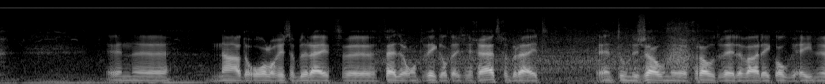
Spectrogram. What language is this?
Dutch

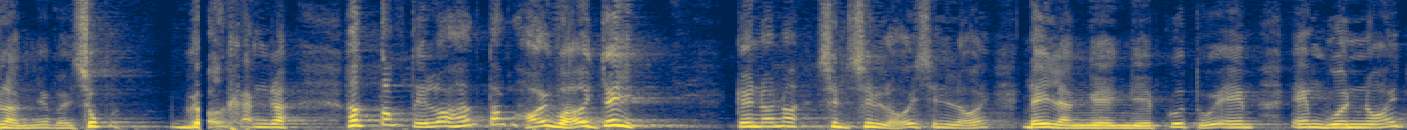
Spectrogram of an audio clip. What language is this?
Vietnamese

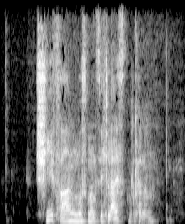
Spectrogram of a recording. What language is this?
German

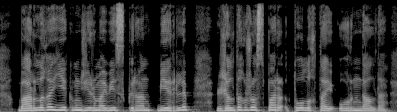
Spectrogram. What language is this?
Kazakh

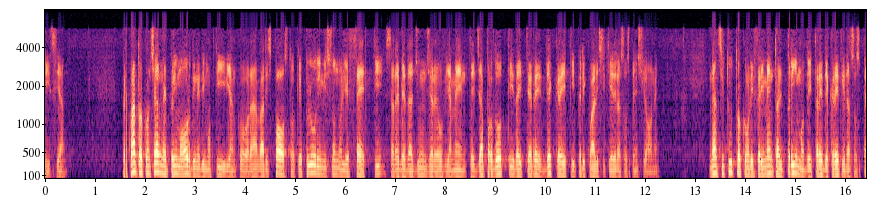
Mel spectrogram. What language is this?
Italian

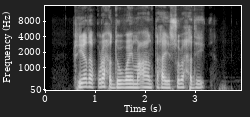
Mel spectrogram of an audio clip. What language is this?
Somali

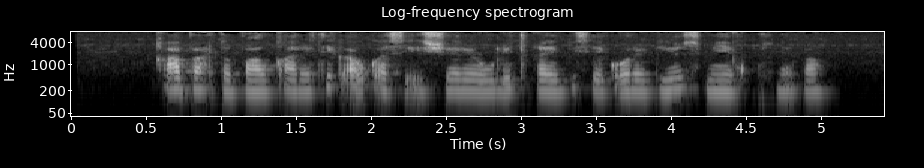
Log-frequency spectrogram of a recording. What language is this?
Georgian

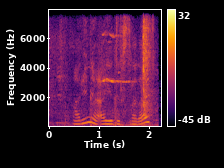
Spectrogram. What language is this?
Kazakh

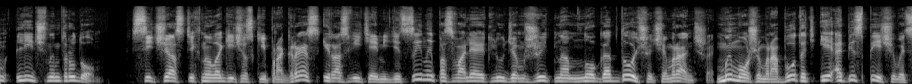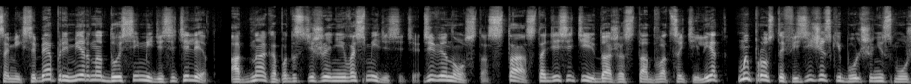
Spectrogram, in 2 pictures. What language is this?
Russian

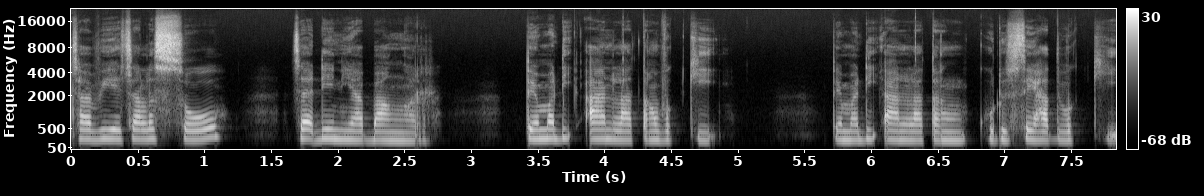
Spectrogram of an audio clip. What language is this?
Manggarai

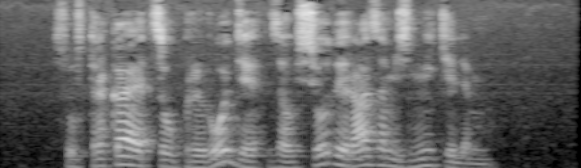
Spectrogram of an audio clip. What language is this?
Belarusian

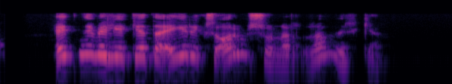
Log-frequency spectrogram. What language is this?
Icelandic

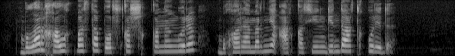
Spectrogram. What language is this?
Kazakh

